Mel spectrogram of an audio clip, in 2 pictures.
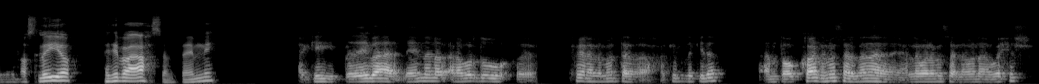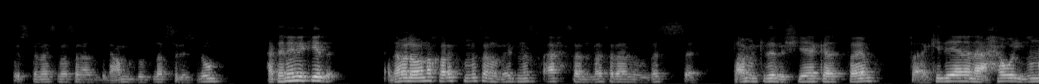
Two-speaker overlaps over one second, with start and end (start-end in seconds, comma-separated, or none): none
